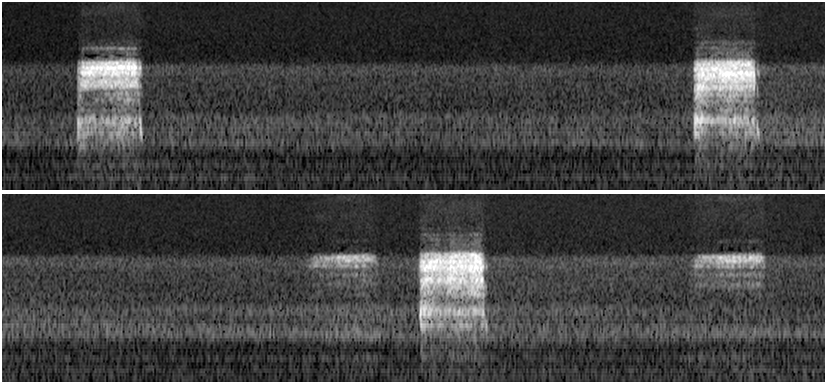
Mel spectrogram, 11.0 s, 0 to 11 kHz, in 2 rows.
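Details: Owl at night on a porch, 1:53 AM, May 5, 2013; irregular raspy hiss-screeches, some loud and some softer and more distant-sounding, five in eleven seconds over faint background hum.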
